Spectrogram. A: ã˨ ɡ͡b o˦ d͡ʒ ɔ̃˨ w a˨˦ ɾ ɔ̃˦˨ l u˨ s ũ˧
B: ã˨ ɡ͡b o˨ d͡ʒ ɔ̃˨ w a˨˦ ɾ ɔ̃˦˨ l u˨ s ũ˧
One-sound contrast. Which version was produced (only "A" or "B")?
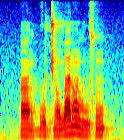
B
